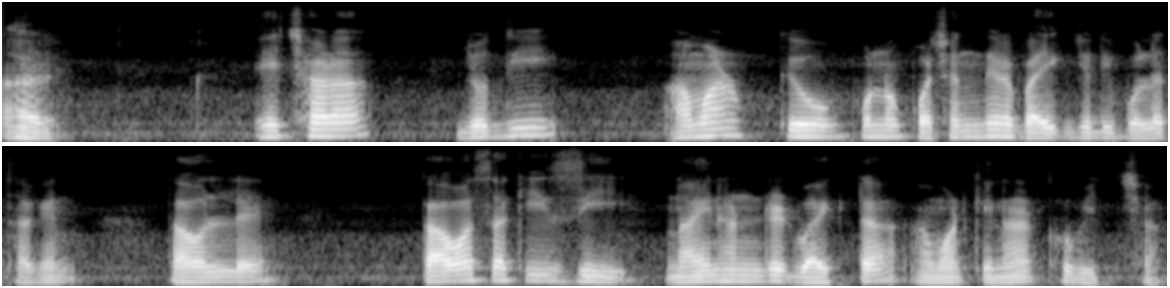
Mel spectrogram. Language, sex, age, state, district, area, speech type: Bengali, male, 18-30, West Bengal, Howrah, urban, spontaneous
